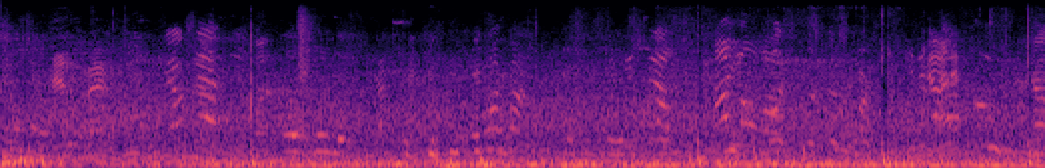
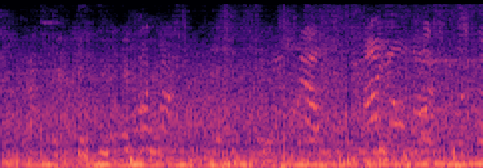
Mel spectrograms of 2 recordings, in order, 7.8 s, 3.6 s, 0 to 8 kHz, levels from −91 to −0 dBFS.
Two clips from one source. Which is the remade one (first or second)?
second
